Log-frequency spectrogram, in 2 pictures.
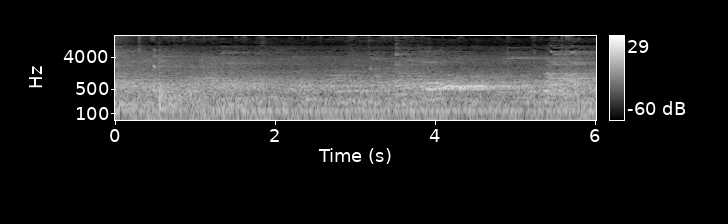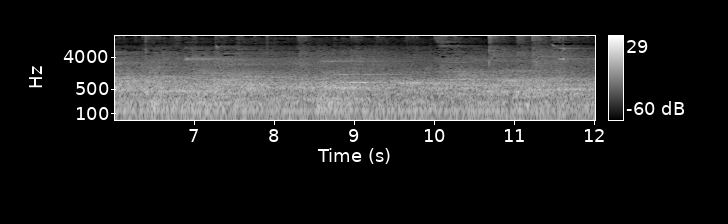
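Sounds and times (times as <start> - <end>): shoes squeaking on court: 0.3 - 1.8, 4.8 - 7.7, 11.2 - 12.0.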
